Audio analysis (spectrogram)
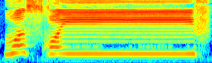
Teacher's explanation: والصیف میں واو کو پڑھتے وقت ہمیں ہونٹوں کو پراپر طور پہ گول کر لینا ہے تاکہ واو کی صحیح طریقے سے ادائیگی آئے۔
